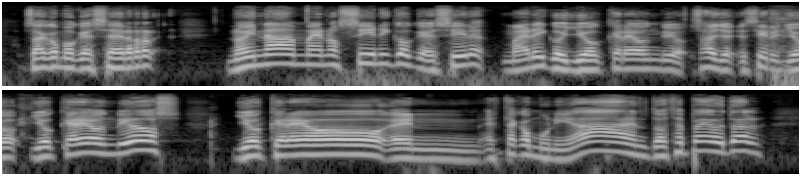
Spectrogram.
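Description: A man in a Caracas Venezuelan accent, high-pitched with lively intonation, the sound dry and close with no echo. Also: moderate pace. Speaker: comedian. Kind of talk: casual chat.

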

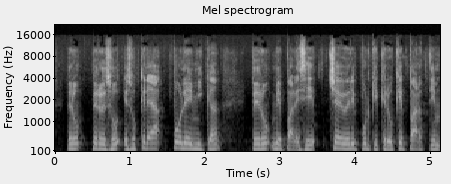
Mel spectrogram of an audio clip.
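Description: This man's voice sits at a fairly high pitch and has a dark, mellow tone. The background is quiet. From Colombia. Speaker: podcast host. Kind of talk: casual chat. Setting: on location at guest's farm. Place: home room. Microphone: studio mic.

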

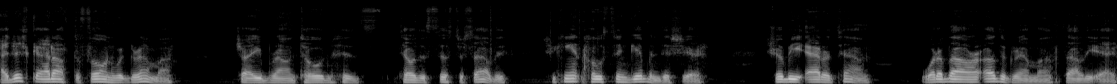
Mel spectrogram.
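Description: With an ordinary speaking voice, a man talks at a moderate pace and a fairly low pitch, using lively intonation, in a dry sound with no echo and a quiet background. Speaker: reader filming a picture book. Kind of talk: reading a story aloud. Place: home room. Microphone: phone near.

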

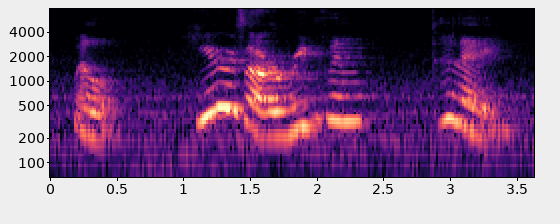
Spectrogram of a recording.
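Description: Speaking at a very slow pace with an extremely high pitch, a woman is heard with light background noise and audible room echo. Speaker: baking vlogger. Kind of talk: casual vlog chat. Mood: cheerful, upbeat. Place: kitchen. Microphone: camera far.

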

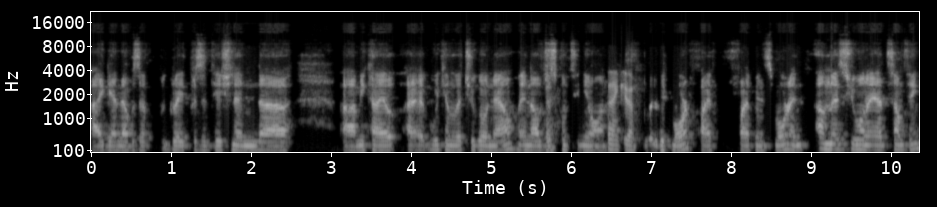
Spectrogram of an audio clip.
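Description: A man's bright, sharp voice at a fairly quick pace, in a monotone, flat intonation. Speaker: language college program manager hosting webinar; webinar host. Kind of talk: educational webinar. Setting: online webinar. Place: office. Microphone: video call.

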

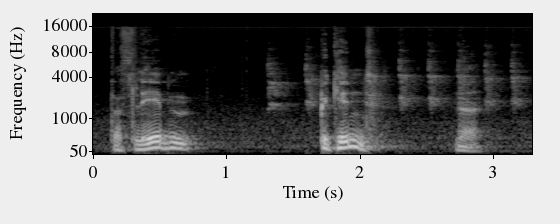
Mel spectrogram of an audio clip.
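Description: A man speaks with a dark, mellow tone. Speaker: spiritual teacher. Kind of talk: spiritual talk. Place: home room. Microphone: lapel.

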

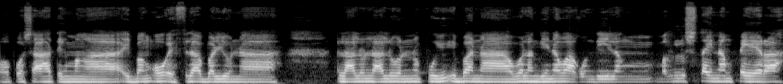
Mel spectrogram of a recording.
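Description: A man speaks at a medium pitch and moderate pace in a monotone, flat intonation. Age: 30s. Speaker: vlogger, overseas Filipino worker. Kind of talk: casual vlog monologue. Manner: halting.

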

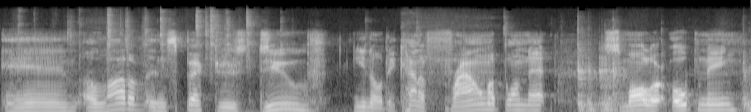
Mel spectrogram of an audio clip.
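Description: Fairly slow speech from a man amid noticeable background noise. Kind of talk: tutorial. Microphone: phone near.

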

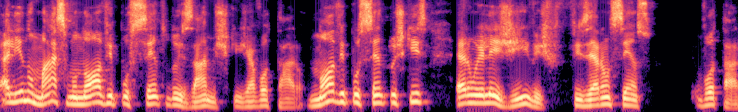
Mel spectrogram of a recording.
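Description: Speaking fairly slowly with a Brazilian accent, a man uses a fairly high pitch, very wide pitch swings and an animated tone. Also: quiet background. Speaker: preacher and video commentator. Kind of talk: religious commentary video, partly fervent prayer near 3:05. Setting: online video to camera, promoting app. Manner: fervent, passionate, emphatic; animated, rhetorical, addresses viewers directly. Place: home room. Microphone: studio mic.

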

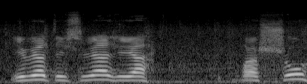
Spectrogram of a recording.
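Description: A man at a very slow pace over light background noise. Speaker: war veteran. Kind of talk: speech at ceremony. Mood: solemn, dignified. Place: street.

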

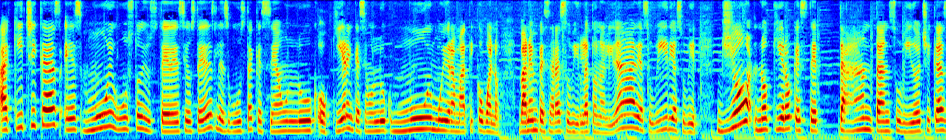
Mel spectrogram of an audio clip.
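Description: Moderately paced speech from a woman, with ordinary pitch variation. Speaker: makeup vlogger. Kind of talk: tutorial. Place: home room.

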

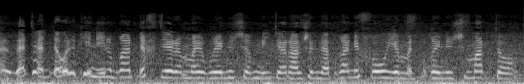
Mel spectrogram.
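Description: A woman talks at a very fast pace in a high pitch, with crowd noise in the background. The sound itself is dry with no echo. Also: ordinary pitch variation, very even loudness. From Morocco. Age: 70s. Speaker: homeless elderly woman; interviewee. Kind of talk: street interview. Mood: sad, pleading. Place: street. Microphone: handheld.

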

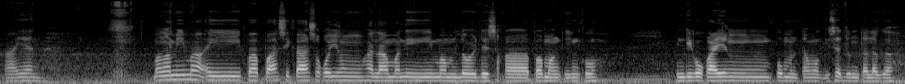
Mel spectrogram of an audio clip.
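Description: A woman talks in a monotone, flat intonation at a fairly low pitch. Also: moderate pace. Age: old. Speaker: online plant seller. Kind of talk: live selling. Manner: chatty.

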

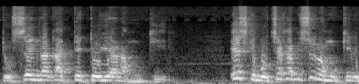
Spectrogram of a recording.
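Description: A man talks at a high pitch with very wide pitch swings. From DR Congo. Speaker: church channel host. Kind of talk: religious livestream talk. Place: home room. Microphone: webcam.

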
